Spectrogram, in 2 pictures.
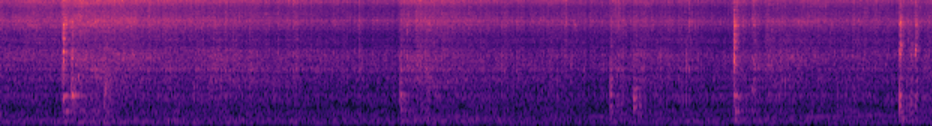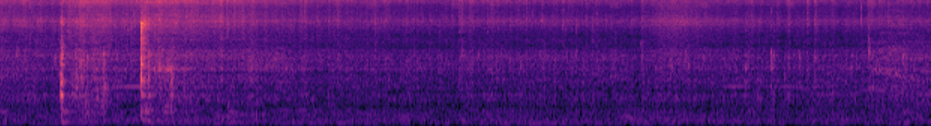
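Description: Finger-shaped flour dumplings sizzling in masala gravy in a kadai on a medium flame, with a little water just added, while a metal spatula clinks and scrapes against the pan about six times in the first seven seconds; after that only a soft steady sizzle.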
